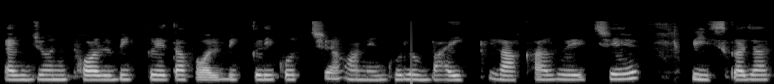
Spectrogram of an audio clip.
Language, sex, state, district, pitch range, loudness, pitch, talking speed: Bengali, female, West Bengal, Paschim Medinipur, 215-225 Hz, -22 LUFS, 220 Hz, 100 wpm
